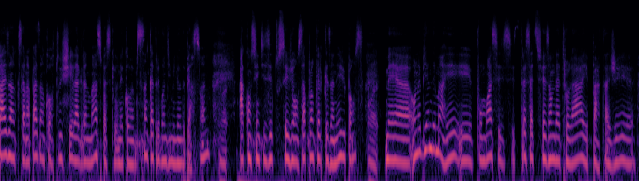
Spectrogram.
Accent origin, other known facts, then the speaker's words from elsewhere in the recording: Brazil; French is a second language; moved away; moi aussi je suis partie du Brésil pour développer mon projet, pour faire le projet de mon album. Mais c'est le parcours d'un immigré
